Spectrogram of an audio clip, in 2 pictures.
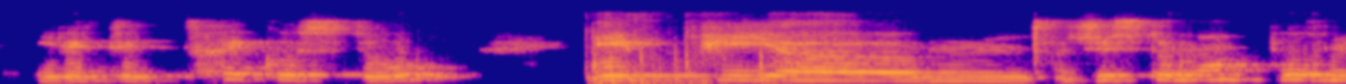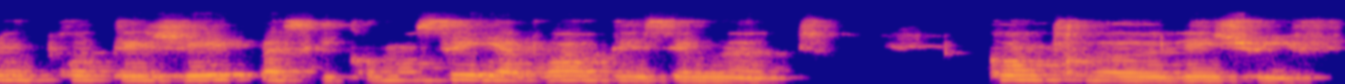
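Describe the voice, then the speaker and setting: At a very slow pace, a woman talks in a fairly high pitch with fairly even intonation. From Sudan, Khartoum. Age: 60s. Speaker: witness. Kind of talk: testimony.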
